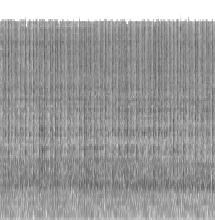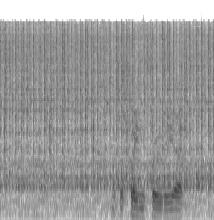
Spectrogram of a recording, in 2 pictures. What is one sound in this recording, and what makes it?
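A small model steam engine runs with a rapid, steady chuffing and ticking.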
